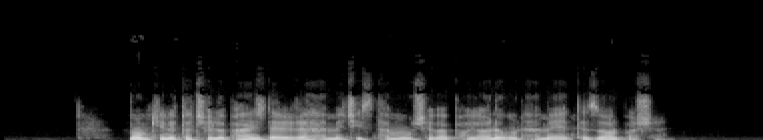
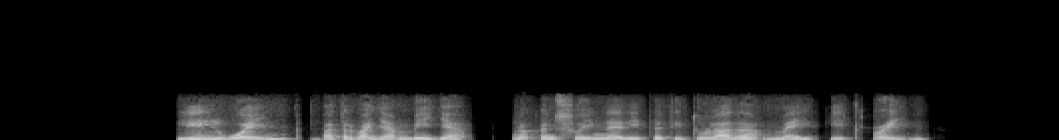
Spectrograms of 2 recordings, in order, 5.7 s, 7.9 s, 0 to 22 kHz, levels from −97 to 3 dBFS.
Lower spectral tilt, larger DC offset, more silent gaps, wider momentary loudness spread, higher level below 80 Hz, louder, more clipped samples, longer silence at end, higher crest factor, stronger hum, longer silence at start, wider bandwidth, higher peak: about the same, -6.5 dB/octave vs -7 dB/octave; neither; second, none vs 3.55-3.83 s; second, 7 LU vs 10 LU; about the same, -64 dBFS vs -66 dBFS; about the same, -22 LUFS vs -24 LUFS; neither; second, 0.75 s vs 1 s; about the same, 18 dB vs 18 dB; neither; second, 0.95 s vs 1.3 s; first, 9.2 kHz vs 7.4 kHz; about the same, -4 dBFS vs -6 dBFS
